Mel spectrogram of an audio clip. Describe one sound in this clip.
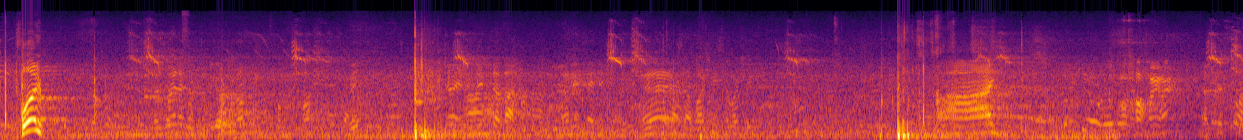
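Men talk and call out nearby outdoors.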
